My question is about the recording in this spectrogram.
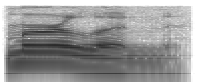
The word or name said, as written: merlin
